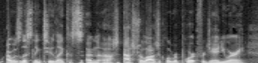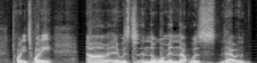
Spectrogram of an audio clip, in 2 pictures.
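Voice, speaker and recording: A man in his thirties giving a casual tarot reading, rambling and often correcting himself mid-sentence. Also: medium pitch. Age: 30s. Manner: rambling, self-correcting, conversational. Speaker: tarot reader.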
